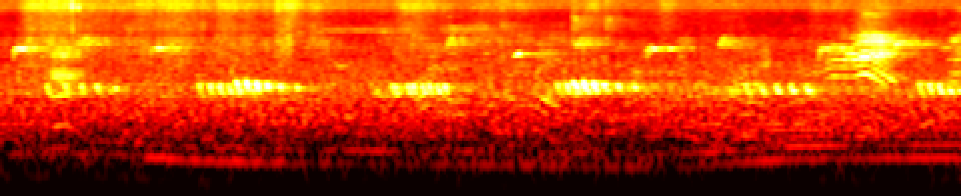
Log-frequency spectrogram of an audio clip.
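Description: Forest birds calling: short rapid trills repeating about once a second, with a higher descending twitter of notes about five seconds in, over a faint low steady hum.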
